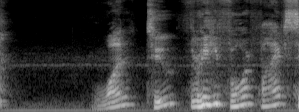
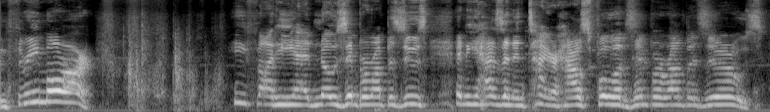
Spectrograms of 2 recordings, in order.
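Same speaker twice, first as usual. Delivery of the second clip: high, emphatic storybook narration; excited story reading; 8 semitones higher, 5 dB louder than usual. A narrator's reading. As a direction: read it out in mounting amazement, high-pitched.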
